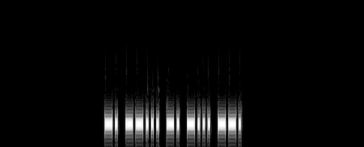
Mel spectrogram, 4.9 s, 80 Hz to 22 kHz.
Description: Morse code, heard as a keyed tone, about 36 wpm, 700 Hz. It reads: N7NBG
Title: USA Call Signs - 5 Characters - Repeated 2x - 35wpm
